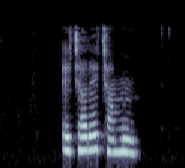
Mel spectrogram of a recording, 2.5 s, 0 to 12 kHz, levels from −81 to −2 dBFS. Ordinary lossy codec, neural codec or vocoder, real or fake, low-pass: Opus, 64 kbps; none; real; 7.2 kHz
